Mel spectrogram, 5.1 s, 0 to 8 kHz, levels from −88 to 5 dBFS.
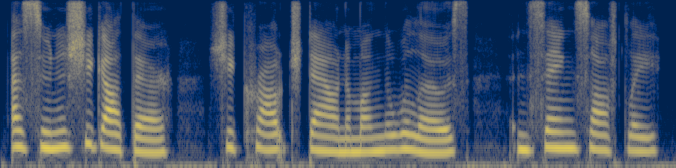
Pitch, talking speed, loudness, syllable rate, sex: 225 Hz, 175 wpm, -16 LUFS, 4.7 syllables/s, female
